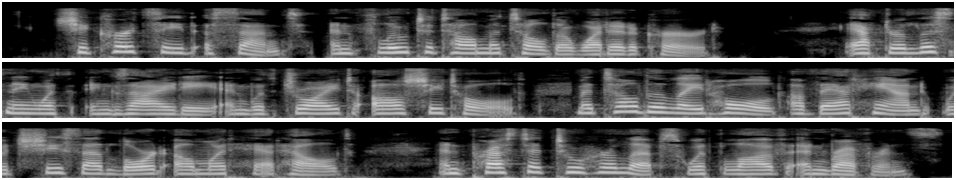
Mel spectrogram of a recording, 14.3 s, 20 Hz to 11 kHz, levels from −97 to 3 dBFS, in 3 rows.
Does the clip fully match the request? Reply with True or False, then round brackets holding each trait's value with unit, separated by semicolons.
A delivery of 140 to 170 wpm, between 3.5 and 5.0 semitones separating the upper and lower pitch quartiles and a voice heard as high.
False (190 wpm; 3.9 semitones; 210 Hz)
